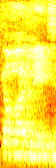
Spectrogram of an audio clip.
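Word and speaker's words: Kamerlingh: Spelling देख लो भाई, KARLINGH। क्या बात है जी। हाँ, कमरलिंग।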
